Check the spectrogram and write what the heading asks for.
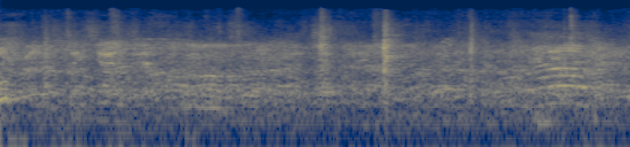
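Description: Indistinct background voices at a football ground, low chatter under an open commentary mic, with two sharp clicks a little past halfway.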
